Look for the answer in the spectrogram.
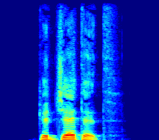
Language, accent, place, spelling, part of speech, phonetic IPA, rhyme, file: German, Germany, Berlin, gejettet, verb, [ɡəˈd͡ʒɛtət], -ɛtət, De-gejettet.ogg
- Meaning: past participle of jetten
